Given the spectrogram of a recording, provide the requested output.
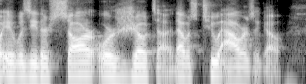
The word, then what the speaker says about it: Jota: we got joto and jyoto jota i'm sorry i pronounced that wrong jota and thiago i i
